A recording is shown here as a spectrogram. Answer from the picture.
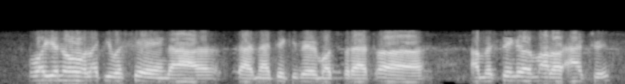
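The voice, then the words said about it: Jamaican accent. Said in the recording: “she is a Jamaican artist ... She got this accent”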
